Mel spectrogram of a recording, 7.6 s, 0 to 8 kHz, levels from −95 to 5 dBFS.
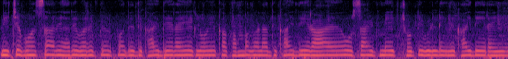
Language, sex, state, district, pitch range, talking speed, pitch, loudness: Hindi, female, Uttar Pradesh, Gorakhpur, 210-220 Hz, 210 wpm, 215 Hz, -35 LUFS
